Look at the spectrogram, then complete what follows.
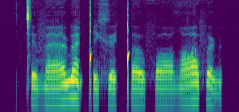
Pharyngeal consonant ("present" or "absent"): absent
